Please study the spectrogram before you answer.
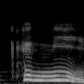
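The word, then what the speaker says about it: Knie: signica neutra dasni e eu tenho que pronunciar assim esse k tá gente eu sei que é escrito tal como se fosse no inglês mas aqui é alemão e aqui a gente fala kni mesmo KN tá significa o joelho atenção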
